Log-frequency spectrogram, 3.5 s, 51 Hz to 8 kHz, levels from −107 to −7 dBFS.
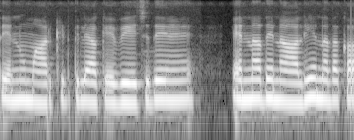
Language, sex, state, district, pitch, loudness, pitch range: Punjabi, female, Punjab, Fazilka, 215 Hz, -15 LUFS, 205-220 Hz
